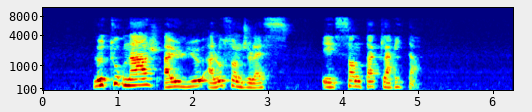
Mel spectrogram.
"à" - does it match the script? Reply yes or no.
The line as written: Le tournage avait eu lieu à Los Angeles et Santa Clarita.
yes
